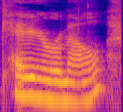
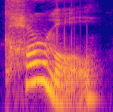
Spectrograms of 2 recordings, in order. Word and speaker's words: caramel: the vowel in an the word caramel can be pronounced with a k sound caramel or carel which is actually deleting one of the syllables and separating it into two instead for some super practice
